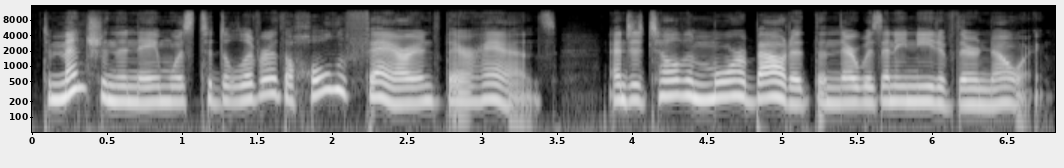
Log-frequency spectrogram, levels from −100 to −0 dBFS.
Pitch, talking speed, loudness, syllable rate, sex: 220 Hz, 245 wpm, -20 LUFS, 6.0 syllables/s, female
